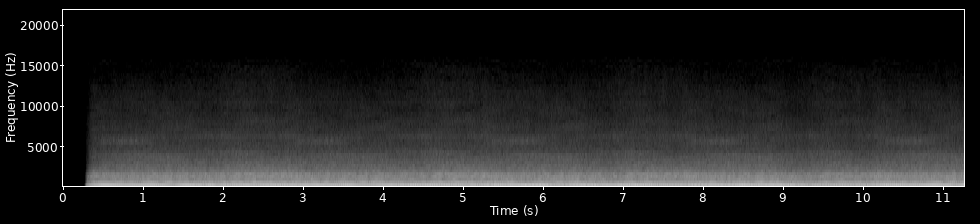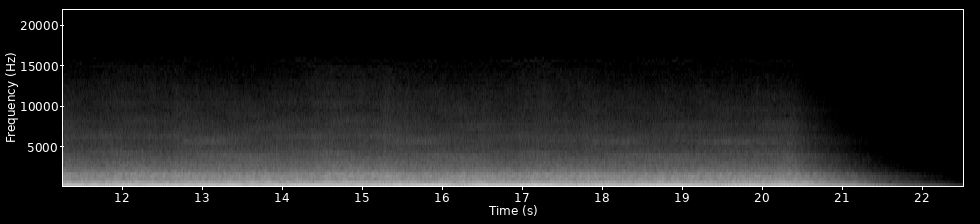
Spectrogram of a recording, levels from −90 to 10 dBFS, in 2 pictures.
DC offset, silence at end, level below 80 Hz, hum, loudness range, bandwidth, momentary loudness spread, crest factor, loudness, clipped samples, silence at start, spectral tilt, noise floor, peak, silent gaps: under 0.1%; 1.05 s; -24 dBFS; none; 3 LU; 6.4 kHz; 5 LU; 14 dB; -21 LUFS; under 0.1%; 0.3 s; -9.5 dB/octave; -64 dBFS; -4 dBFS; none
